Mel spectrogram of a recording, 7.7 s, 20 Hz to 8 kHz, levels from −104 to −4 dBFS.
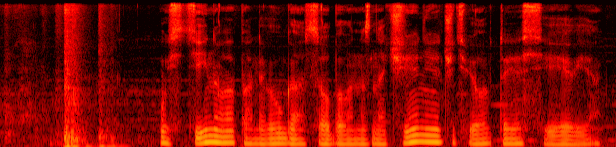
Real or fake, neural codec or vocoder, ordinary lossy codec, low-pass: real; none; none; 7.2 kHz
